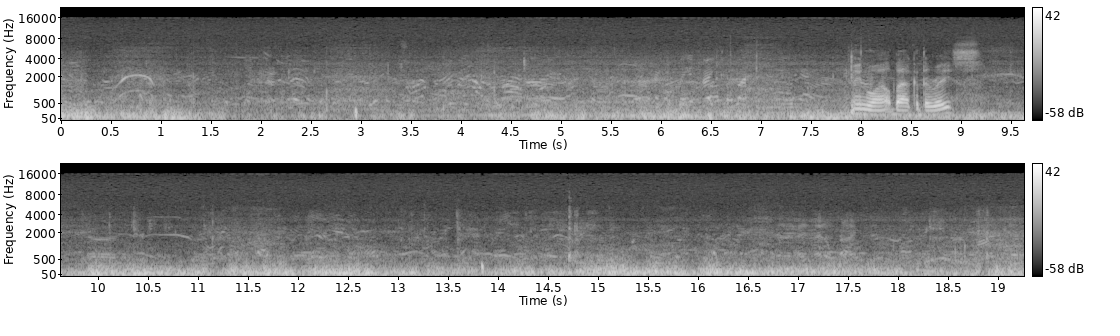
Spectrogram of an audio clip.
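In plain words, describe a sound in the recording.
Several people talk faintly nearby.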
